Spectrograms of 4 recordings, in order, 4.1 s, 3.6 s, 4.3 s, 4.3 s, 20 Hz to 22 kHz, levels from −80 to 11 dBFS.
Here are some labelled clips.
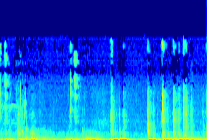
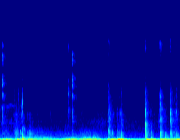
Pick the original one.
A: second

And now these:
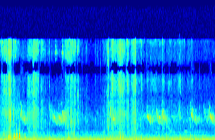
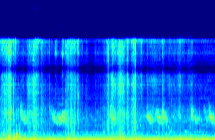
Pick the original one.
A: first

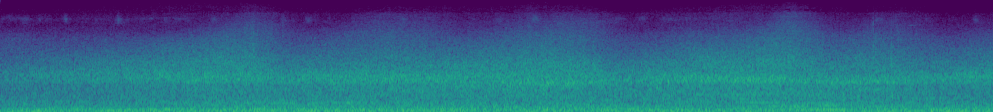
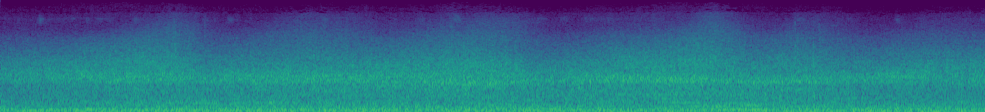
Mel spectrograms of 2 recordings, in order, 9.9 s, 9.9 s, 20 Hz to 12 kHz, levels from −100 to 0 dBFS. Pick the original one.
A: first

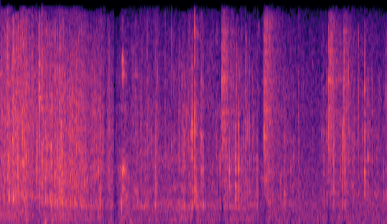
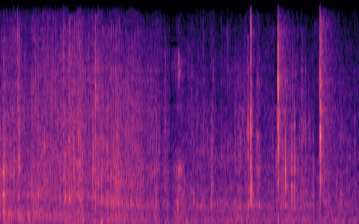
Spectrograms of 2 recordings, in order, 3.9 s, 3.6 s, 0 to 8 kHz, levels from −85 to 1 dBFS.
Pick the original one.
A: first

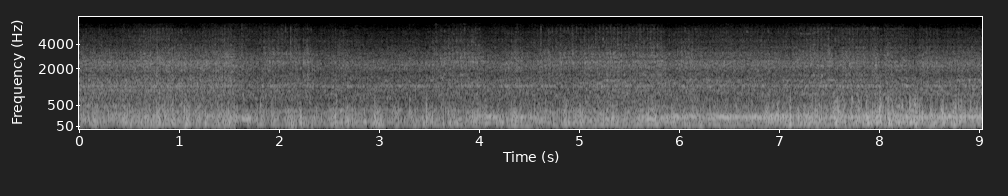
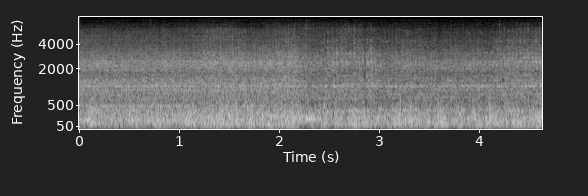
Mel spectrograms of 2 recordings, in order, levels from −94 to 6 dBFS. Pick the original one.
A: second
